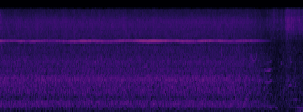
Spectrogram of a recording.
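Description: Shallow river water rushes steadily over stones.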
